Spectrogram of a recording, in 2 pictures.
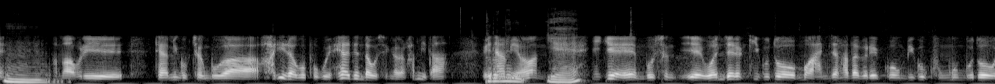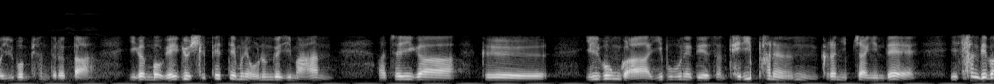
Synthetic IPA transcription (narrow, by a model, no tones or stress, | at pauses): amauɾi | te̞ɦanminɡuk̚t͡ɕ͈ʌŋbuɡahaɾiɾaɡopoɡohe̞jadwe̞ndaɡosʰe̞ŋɡaɡɯɭhamɲida̰ | weɲamjʌnjiɡe̞musʰɯnje̞wʌnd͡ʑaɾjʌk͈̚iɡudomwʌa̰nd͡ʑʌnɦadakɯɾe̞k͈omiɡuk͈uŋmumbudoiɭbonpʰjʌndɯɾʌt̚t͈a | iɡʌnmʌwe̞ɡjoɕʰiɭpʰe̞t͈e̞mune̞onɯnɡʌd͡ʑiman | ʌt͡ɕʌiɡa | kɯ | iɭbonɡwaibubune̞de̞ɦe̞sʰʌnte̞ɾipʰanɯnkɯɾʌnip̚t͡ɕ͈aŋinde̞ | isʰaŋde̞ba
